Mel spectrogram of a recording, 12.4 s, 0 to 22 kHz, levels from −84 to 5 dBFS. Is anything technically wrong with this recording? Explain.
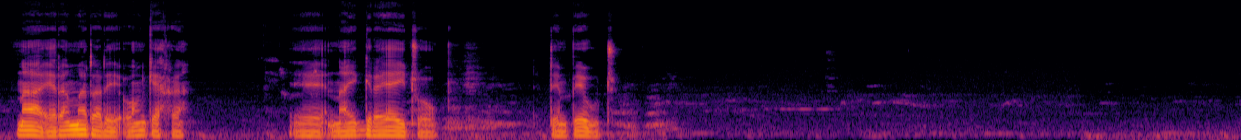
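Yes. Input switched to a poorer device, from 6.68 s to 10.81 s: the speech abruptly loses its top end, with nothing above 6.6 kHz, which is most likely the recording jumping to a different, narrower-band microphone mid-take. There is no gap at the switch and the level stays roughly matched, so it comes across as a sudden dulling of tone. A faint new background noise sits far beneath the speech. At 10.81 s the full bandwidth returns.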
